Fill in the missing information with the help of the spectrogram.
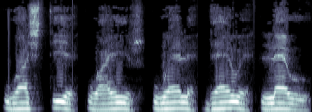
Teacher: V harfinde ise dudaklar birbirine değmez.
